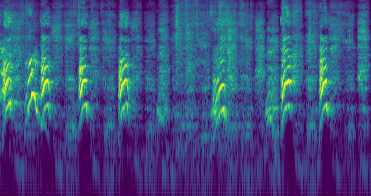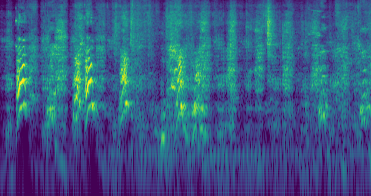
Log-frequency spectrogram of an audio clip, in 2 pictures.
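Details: Two hyper dogs barking excitedly, reacting to insects, birds and voices; rapid, irregular bursts of sharp yelping barks with rising-falling pitch, close together throughout, some whimpering notes between.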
